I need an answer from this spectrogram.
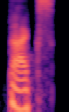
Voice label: "PAX", Indian; Dictionary

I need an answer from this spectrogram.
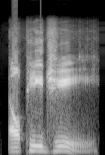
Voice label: "LPG", American

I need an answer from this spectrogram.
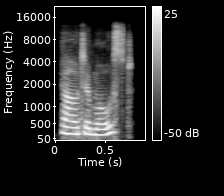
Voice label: "outermost", Indian

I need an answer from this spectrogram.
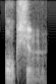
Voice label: "auction", British

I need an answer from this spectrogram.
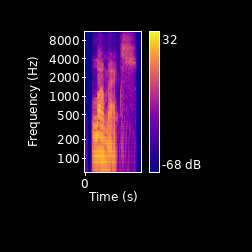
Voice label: "lummox", American

